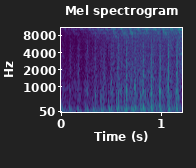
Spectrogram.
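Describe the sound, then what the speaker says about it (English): A CGI helicopter going down in a Christopher Nolan film, heard as a loud, close, rapid rotor chop pulsing throughout. "A helicopter crash is CGI"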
